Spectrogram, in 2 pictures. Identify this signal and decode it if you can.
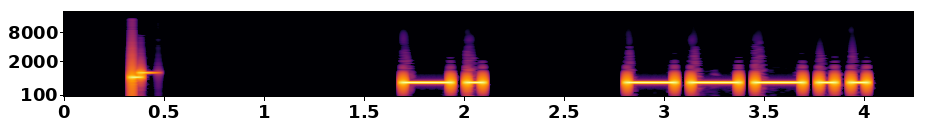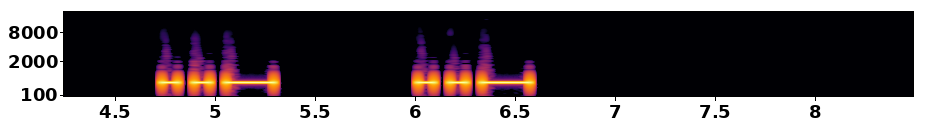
Morse code, heard as a keyed tone, about 15 wpm, spaced as for 9 wpm, 700 Hz. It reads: N8UU
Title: USA Call Signs - 4 Characters - 3x Character Spacing - 15wpm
